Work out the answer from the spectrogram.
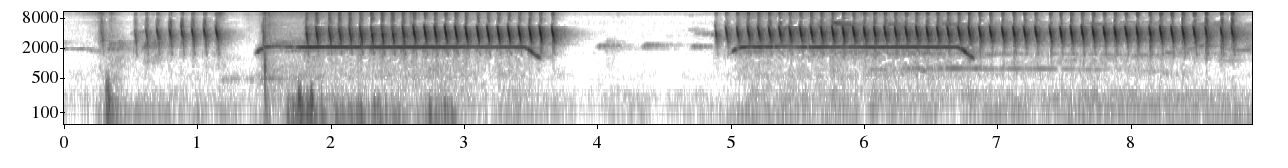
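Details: Provoking song of a bar-winged prinia: long runs of rapid, high, rattling notes lasting two to three seconds. A steady, level whistle-like tone runs beneath each run and drops off at its end. A brief knock opens the recording.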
